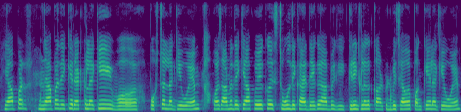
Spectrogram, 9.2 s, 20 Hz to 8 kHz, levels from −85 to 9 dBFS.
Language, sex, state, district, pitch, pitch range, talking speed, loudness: Hindi, female, Bihar, Darbhanga, 270 Hz, 260-280 Hz, 205 wpm, -13 LUFS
